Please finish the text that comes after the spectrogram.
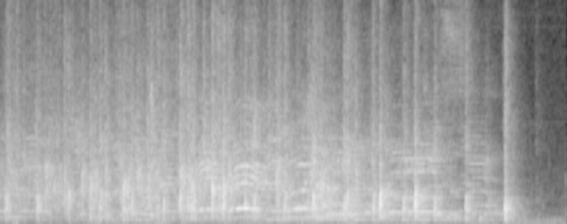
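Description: Church congregation at an annual retreat applauding, a steady wash of many hands clapping close by under a speaking voice, cutting off sharply near the end.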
